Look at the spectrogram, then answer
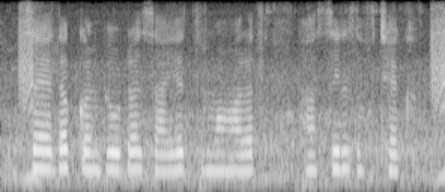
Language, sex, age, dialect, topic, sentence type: Magahi, female, 41-45, Northeastern/Surjapuri, banking, statement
